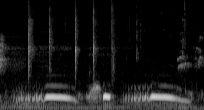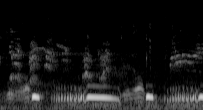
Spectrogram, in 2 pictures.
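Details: Local Indonesian puter (Barbary dove) calling repeatedly: low, purring coos, each ending in a long smooth note, recurring every couple of seconds, with faint higher chirps and clicks behind.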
